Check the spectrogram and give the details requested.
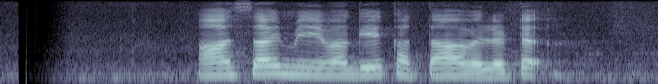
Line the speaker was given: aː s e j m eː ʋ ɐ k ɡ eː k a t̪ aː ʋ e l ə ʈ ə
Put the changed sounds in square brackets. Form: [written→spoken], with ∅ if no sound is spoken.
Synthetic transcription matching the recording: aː s [e→a] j m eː ʋ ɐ [k→∅] ɡ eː k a t̪ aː ʋ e l ə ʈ ə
